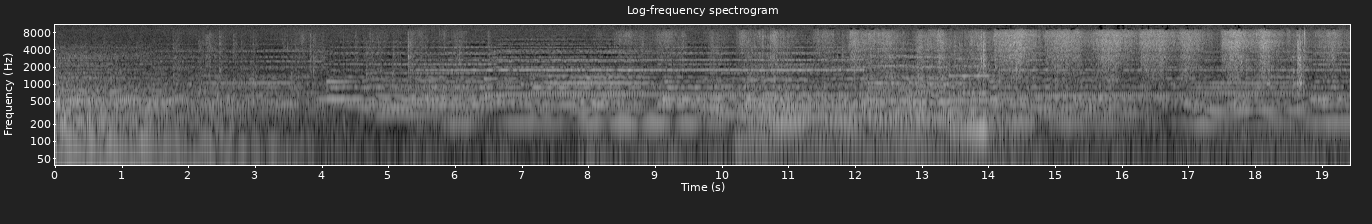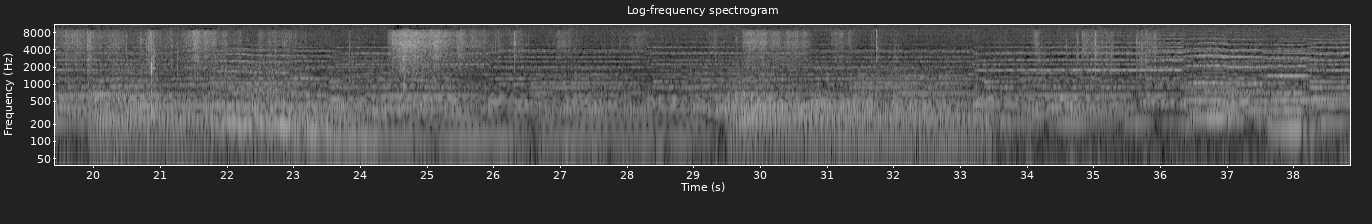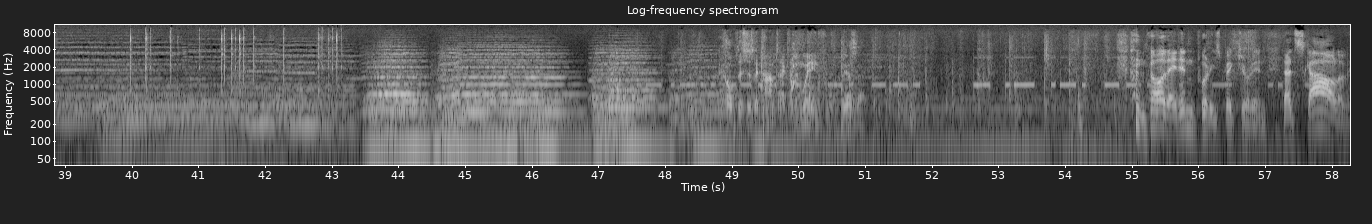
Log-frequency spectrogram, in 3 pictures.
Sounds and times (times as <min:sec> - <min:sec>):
Music: 0:00.0 - 0:58.2.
